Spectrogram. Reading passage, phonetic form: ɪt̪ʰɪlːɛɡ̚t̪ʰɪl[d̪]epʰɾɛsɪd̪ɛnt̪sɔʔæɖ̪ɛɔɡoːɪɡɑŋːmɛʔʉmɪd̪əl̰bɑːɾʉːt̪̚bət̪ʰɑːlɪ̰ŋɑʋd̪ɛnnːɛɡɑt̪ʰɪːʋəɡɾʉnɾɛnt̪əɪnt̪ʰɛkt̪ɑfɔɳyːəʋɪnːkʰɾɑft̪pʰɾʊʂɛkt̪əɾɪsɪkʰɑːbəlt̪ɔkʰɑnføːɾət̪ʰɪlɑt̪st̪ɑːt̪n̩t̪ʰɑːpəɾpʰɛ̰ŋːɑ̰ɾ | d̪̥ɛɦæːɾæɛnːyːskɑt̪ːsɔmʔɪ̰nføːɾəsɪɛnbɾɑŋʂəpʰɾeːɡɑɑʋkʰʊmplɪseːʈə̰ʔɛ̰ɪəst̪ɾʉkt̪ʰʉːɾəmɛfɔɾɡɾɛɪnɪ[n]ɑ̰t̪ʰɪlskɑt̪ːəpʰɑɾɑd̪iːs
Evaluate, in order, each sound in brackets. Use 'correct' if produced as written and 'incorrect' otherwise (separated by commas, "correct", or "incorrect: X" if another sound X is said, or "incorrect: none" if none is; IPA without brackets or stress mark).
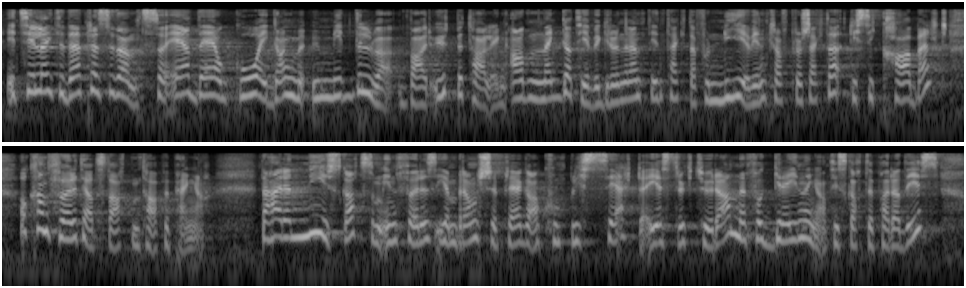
correct, incorrect: ŋ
